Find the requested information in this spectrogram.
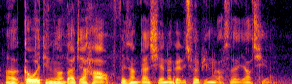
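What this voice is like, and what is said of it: Mandarin with slight Singaporean flavor. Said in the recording (Chinese): “您的那个口音有点特别...我觉得有点新加坡的味道”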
